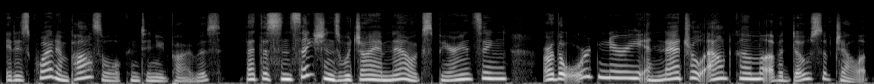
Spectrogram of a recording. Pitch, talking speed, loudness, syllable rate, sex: 230 Hz, 170 wpm, -17 LUFS, 5.7 syllables/s, female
